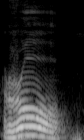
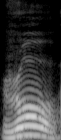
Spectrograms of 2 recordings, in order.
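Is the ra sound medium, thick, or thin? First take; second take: thick; thick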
